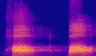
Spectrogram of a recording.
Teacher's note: 두 입술을 네, 이렇게 붙였다가 열죠. 두 입술에서 소리가 난다고 해서 우리가 양순음이라고 합니다.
